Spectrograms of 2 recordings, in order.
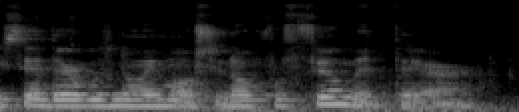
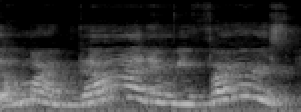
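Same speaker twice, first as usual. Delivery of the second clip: much higher and louder, thrilled by the card; excited exclamation; 9 semitones higher, 8 dB louder than usual. Real, not acted. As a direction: blurt it out in delight. Reader reacts to the card drawn.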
